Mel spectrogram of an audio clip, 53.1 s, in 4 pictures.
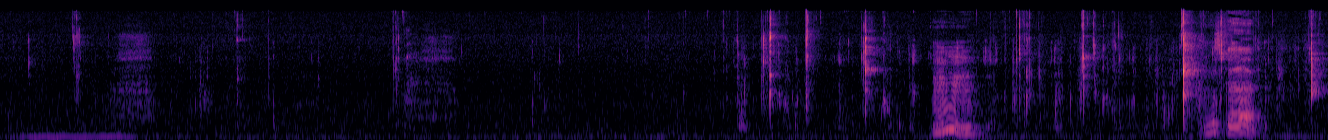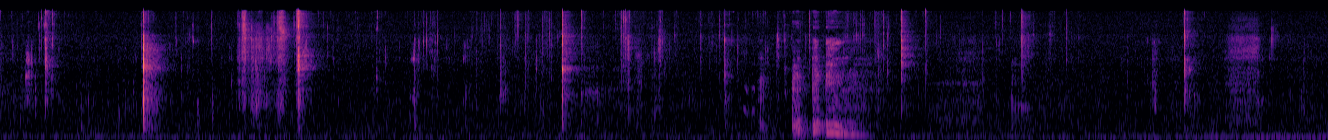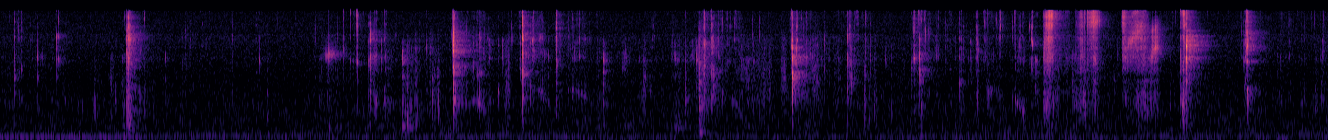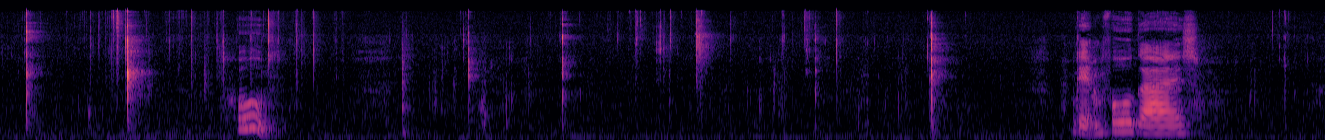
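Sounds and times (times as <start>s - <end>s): person chewing shrimp: 7.1s - 12.0s, 12.6s - 21.2s, 22.0s - 49.5s, 52.1s - 53.0s
wet mouth clicks and smacks: 40.0s - 41.4s, 49.1s - 49.4s.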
